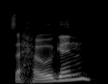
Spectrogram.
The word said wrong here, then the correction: Sahuagin: Sahuagin. – Sahuagin. – Sahuagin. There we go.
